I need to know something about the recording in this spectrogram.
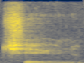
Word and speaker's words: Choon: There's like this one called Tune, spelled with CHOON, like shit name, I reckon.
